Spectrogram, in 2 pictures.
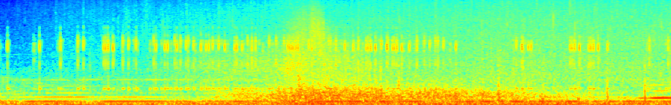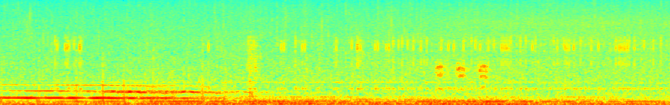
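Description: Footsteps clunk on wood.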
